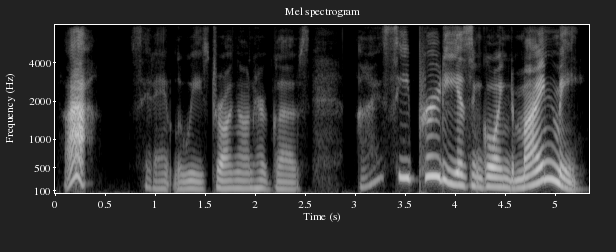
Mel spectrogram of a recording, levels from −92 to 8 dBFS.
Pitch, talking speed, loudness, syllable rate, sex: 185 Hz, 180 wpm, -21 LUFS, 4.9 syllables/s, female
